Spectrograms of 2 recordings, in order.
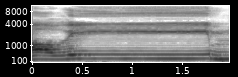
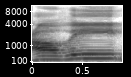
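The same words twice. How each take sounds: First: "আযীম" with a very long ee; three-alif stretch. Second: Said in the usual way. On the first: Shown as a demonstration. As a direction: draw out the second vowel of "আযীম". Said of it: "এটা তিন আলিফ টান". ("আযীম" তিন আলিফ টেনে)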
